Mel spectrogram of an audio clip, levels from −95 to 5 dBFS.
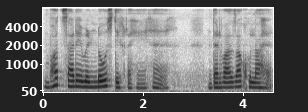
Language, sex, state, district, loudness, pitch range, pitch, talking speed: Hindi, female, Arunachal Pradesh, Lower Dibang Valley, -13 LUFS, 165-195 Hz, 175 Hz, 115 wpm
